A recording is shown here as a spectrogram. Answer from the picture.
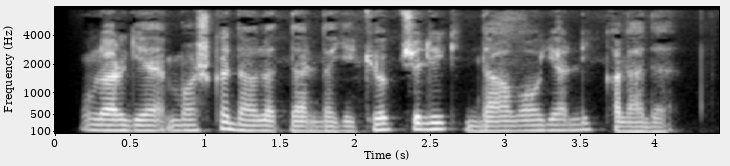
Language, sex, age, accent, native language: Uzbek, male, 18-24, Andijon, Uzbek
